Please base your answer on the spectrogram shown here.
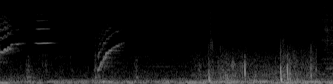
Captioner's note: door creaking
